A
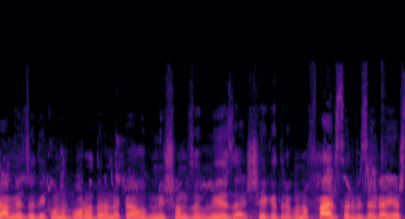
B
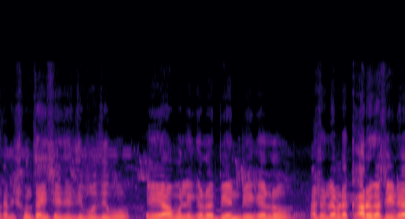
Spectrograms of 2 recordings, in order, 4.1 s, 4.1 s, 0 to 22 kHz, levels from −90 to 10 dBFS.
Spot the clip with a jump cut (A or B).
B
